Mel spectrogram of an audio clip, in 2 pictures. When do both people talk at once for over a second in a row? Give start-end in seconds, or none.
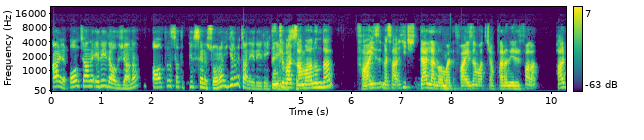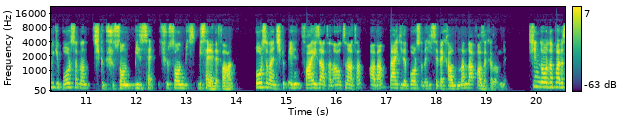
none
